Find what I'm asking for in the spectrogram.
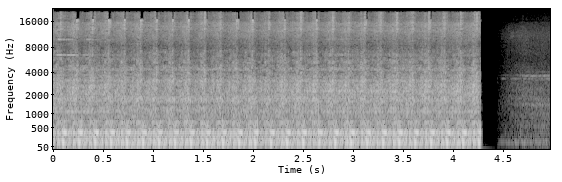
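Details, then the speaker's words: BS6 diesel vehicle with no fault codes giving very low fuel average; steady rough knocking pulse about three per second over a heavy low drone, abnormal engine noise with cause not pinned. "तो friends, आपने देखा इस गाड़ी में कैसा आवाज़ आ रहा है। तो ये आवाज़ से ड्राइवर का कोई लेना देना नहीं, ये बता रहा है जो गाड़ी में एवरेज बहुत कम दे रहा है।"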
